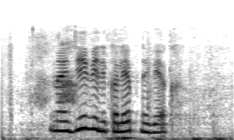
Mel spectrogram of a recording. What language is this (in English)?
Russian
